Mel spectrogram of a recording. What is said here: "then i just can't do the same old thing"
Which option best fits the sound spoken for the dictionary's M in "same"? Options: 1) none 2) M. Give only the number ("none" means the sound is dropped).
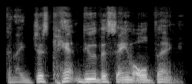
2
